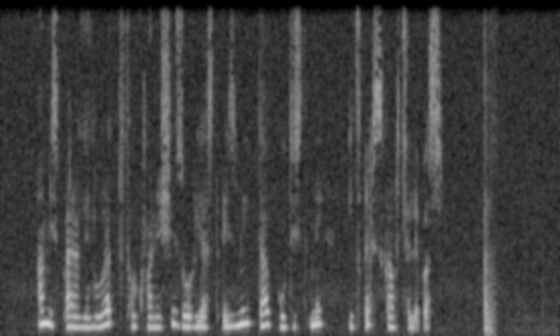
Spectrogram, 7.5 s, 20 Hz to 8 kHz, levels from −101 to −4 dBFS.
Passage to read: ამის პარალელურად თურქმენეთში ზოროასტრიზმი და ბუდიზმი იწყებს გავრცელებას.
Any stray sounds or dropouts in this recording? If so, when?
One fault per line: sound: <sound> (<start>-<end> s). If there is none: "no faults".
sound: thud (6.4-6.6 s)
